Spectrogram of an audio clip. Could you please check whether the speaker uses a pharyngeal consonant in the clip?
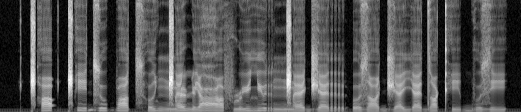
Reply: yes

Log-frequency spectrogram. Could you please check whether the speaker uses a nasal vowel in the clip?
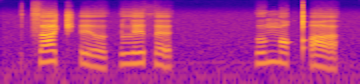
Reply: no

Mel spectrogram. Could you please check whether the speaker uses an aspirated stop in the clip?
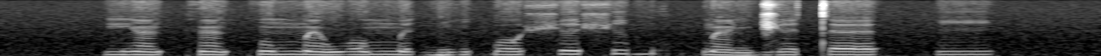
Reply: no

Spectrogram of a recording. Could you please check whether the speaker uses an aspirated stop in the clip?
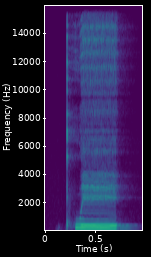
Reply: yes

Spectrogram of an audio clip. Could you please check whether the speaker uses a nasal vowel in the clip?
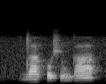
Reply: yes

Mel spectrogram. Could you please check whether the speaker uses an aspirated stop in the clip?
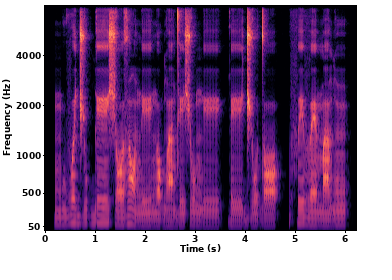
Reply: no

